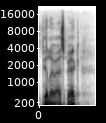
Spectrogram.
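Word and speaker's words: Pilou Asbæk: We also got really hard name to pronounce, Pilo Asbeck, who was.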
